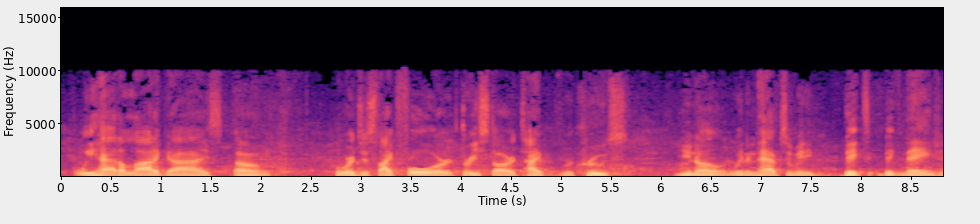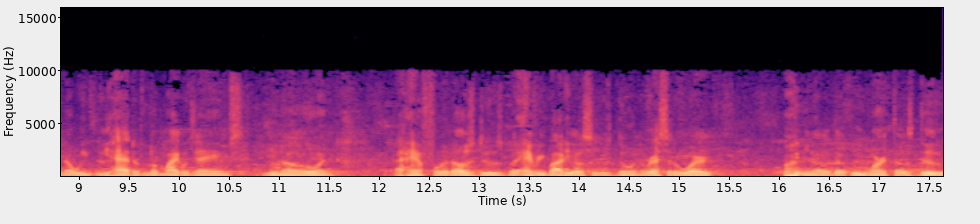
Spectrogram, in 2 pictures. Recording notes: live at Pearl Bar and Dining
